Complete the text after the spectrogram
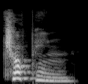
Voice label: "chopping", british english

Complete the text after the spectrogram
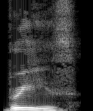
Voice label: "breeze", US English

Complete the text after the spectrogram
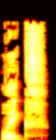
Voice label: "lakes", US English

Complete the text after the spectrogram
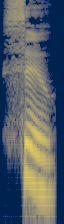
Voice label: "sue", US English

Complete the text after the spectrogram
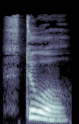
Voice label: "stool", US English

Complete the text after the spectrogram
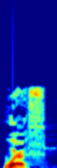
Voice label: "worth", US English

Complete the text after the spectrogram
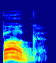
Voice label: "bug", british english

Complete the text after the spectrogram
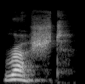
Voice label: "rushed", british english

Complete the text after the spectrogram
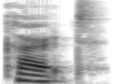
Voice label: "cart", US English

